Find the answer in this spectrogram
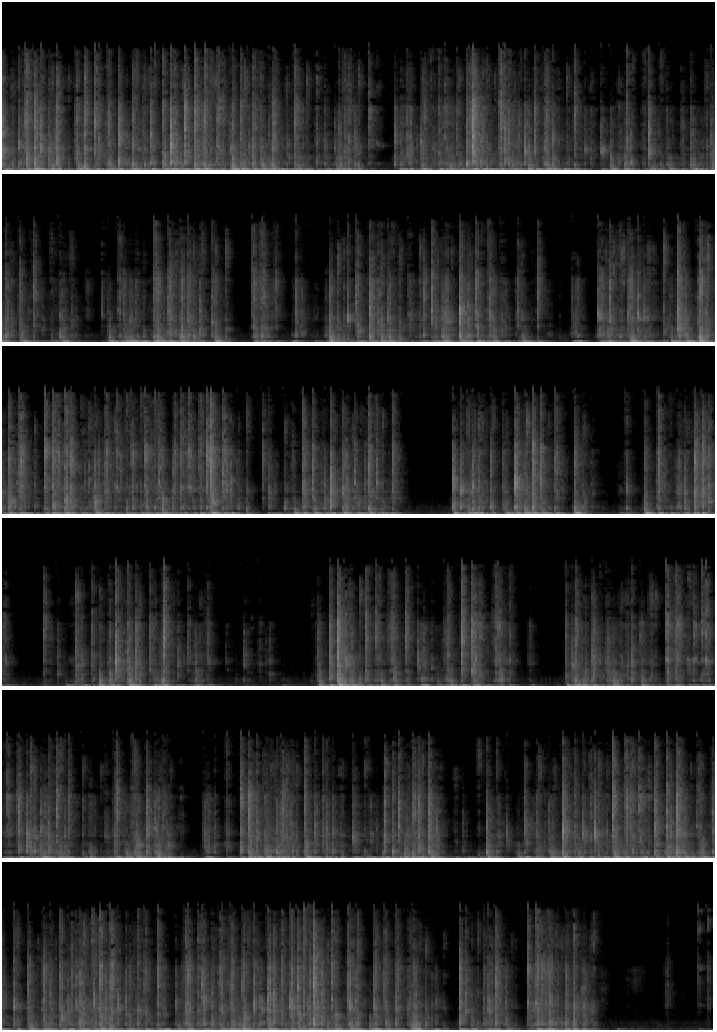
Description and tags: Keyboard Typing (Fast)
This sound is captured with my lovely Blue Yeti up close to my keyboard, while me naturally typing a sample text.
Typing, Fast, Keyboard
